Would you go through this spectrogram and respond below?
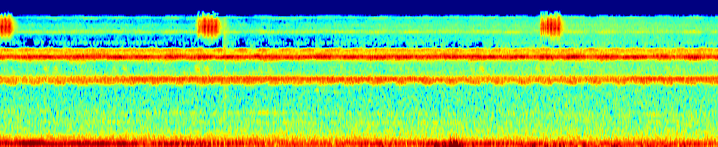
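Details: Summer crickets recorded in New England hold an unbroken high-pitched trill chorus, punctuated by a few brief sizzling bursts high above, over a steady low rumble and one soft thump.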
